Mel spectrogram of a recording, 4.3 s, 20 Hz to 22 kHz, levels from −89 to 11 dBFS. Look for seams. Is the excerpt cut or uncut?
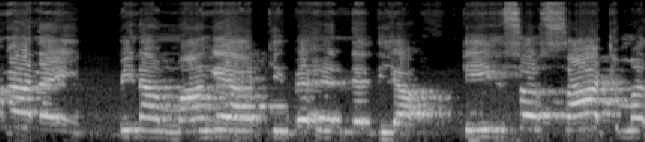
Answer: uncut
